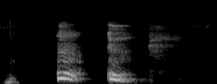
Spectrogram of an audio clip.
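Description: A person's short vocal outburst: two loud, brief voiced bursts about half a second apart, each falling in pitch, trailing off into a breathy outbreath.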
